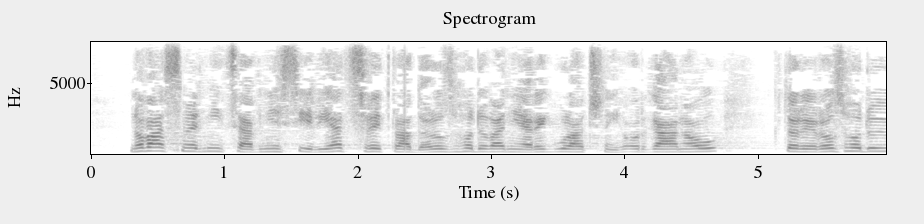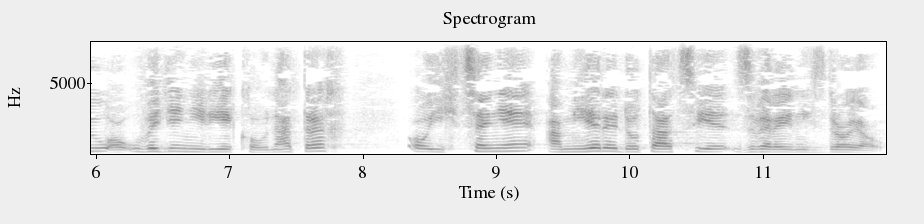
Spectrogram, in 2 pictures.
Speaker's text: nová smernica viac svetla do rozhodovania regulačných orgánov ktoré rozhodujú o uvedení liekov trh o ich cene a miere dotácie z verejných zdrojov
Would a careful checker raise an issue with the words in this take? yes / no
yes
